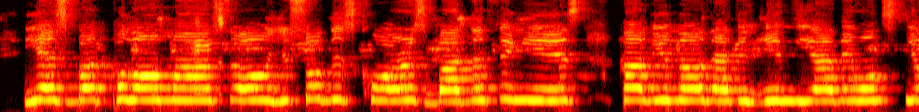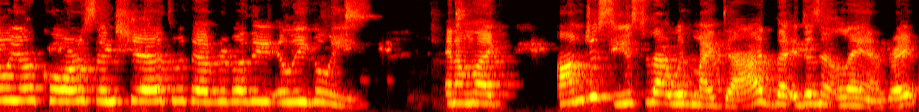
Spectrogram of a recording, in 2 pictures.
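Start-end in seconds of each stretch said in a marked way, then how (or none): 0.2-9.6 put-on Romanian accent, pitched up. Speaker retells her dad's reply to her sale, imitating dad's romanian accent. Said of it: "I'll do his Romanian accent".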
